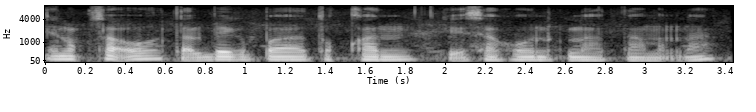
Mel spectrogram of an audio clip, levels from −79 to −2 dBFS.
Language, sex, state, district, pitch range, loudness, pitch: Garo, male, Meghalaya, South Garo Hills, 90-105 Hz, -20 LUFS, 100 Hz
